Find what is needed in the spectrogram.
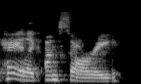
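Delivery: ordinary delivery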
